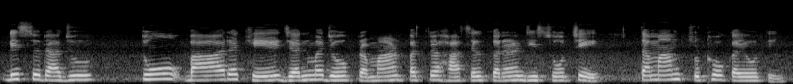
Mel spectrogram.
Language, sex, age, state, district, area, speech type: Sindhi, female, 18-30, Uttar Pradesh, Lucknow, urban, spontaneous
